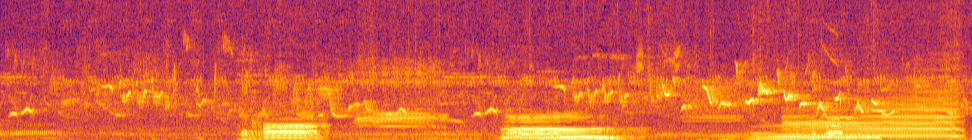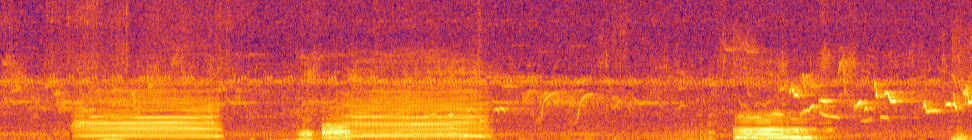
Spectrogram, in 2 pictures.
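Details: Dozens of cattle walking toward a lush green pasture moo in turn, giving deep, drawn-out lowing calls over faint chirping insects or birds.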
